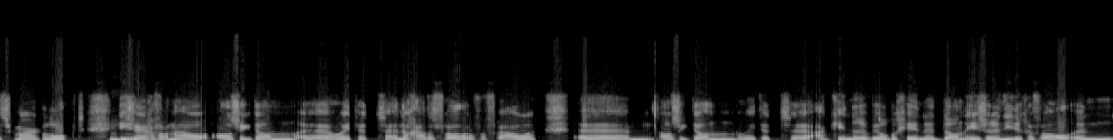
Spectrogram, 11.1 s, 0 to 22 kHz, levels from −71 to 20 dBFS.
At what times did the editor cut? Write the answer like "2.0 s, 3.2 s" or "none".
3.9 s, 7.4 s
